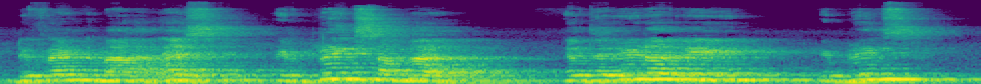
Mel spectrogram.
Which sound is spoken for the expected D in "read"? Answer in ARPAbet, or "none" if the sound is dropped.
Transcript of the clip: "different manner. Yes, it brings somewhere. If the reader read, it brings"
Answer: none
